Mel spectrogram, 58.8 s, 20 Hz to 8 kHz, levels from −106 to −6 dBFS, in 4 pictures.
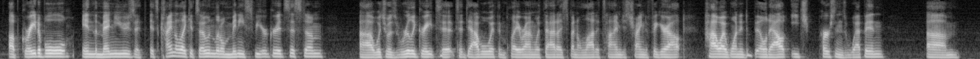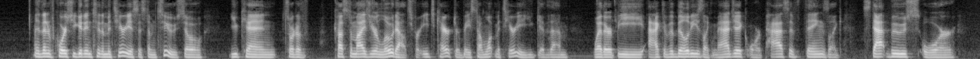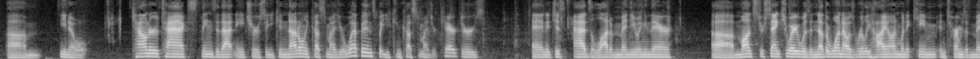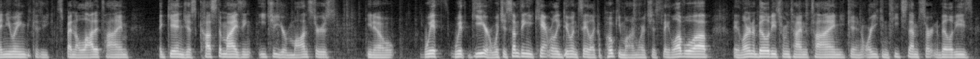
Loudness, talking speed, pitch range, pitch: -27 LUFS, 200 wpm, 125-145 Hz, 130 Hz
